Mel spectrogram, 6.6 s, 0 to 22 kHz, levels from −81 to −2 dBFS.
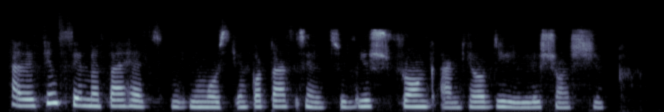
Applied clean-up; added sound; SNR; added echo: neural mask model DeepFilterNet 3.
